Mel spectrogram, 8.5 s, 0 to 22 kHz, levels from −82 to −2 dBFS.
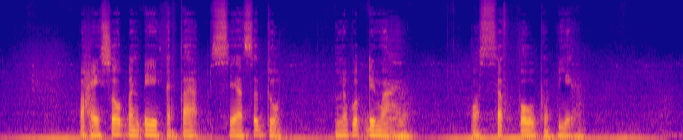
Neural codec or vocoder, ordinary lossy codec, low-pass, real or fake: codec, 44.1 kHz, 1.7 kbps, Pupu-Codec; none; none; fake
